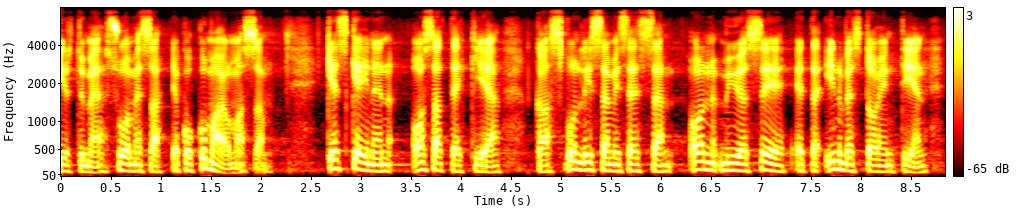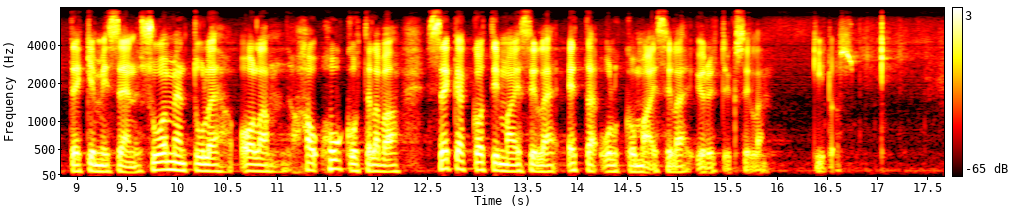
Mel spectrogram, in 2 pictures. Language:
Finnish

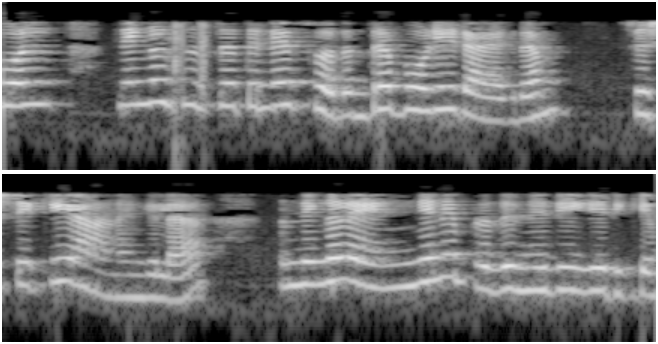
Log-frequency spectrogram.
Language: Malayalam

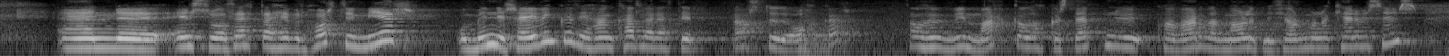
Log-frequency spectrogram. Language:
Icelandic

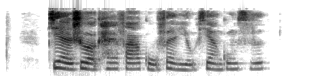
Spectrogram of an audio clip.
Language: Chinese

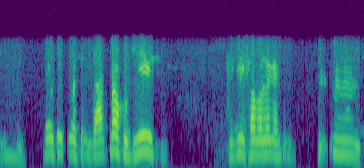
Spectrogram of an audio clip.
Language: Assamese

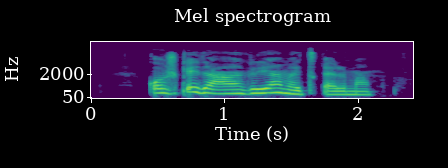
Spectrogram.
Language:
Georgian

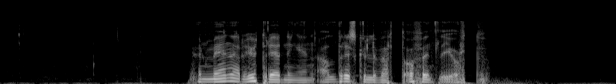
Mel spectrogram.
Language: Norwegian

